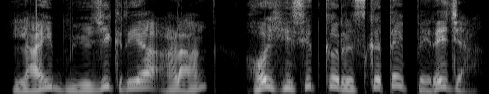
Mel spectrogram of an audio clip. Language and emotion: Santali, happy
